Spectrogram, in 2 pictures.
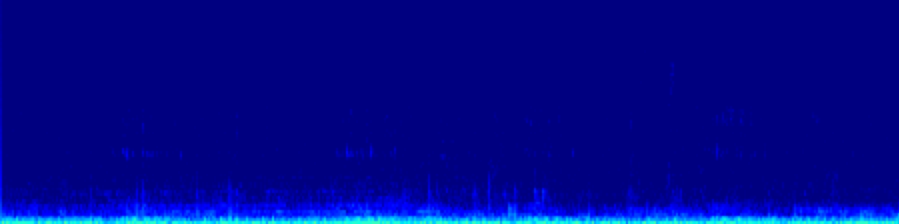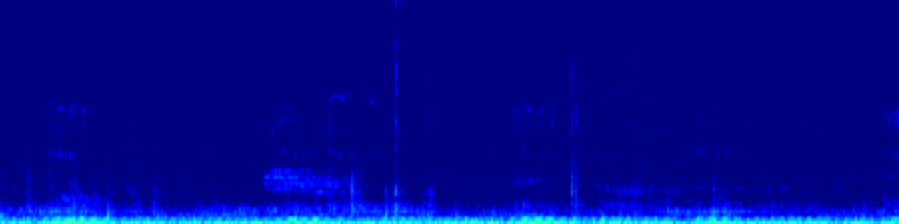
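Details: Sleeping mother cat lying with her kittens gives a long, even, low snoring rumble that stays at the same level throughout, with small soft rustles and faint high ticks over it.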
